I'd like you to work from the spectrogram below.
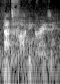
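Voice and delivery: hushed, voiceless disbelief; stunned whisper. Real, not acted. Ghost hunter tells viewers it's crazy, in a stunned whisper. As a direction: whisper it to yourself in shock. Stunned after seeing something move.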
